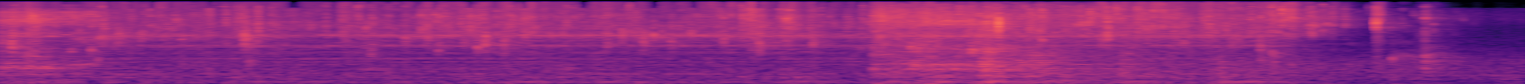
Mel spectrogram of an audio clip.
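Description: A firefighter's breathing mask is rinsed under a running tap, making a steady close splash of water that shifts as the mask moves through the stream, with no speech.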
